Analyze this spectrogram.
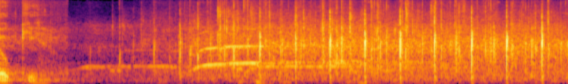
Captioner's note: audience cheers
